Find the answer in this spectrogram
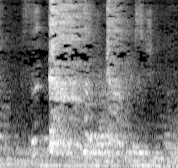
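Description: A person coughing: a loud cough a little over half a second in, then a second, shorter one just after, over a low steady room hum.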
